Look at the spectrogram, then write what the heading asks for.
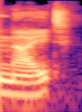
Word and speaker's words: knight: there this kind of knight and by the way if i cut off the silent k that night is like day and night but this kind of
